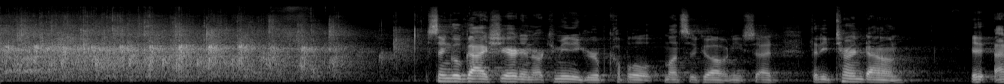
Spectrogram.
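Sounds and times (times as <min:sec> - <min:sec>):
audience applause: 0:00.0 - 0:04.1
speech: 0:04.4 - 0:10.0.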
